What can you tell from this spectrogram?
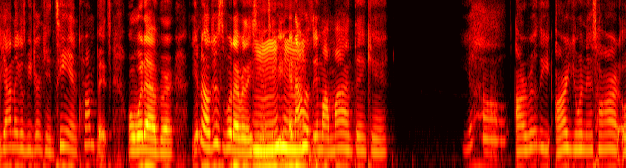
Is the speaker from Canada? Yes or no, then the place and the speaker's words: no; Nigeria; moved away; I never noticed being Nigerian.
